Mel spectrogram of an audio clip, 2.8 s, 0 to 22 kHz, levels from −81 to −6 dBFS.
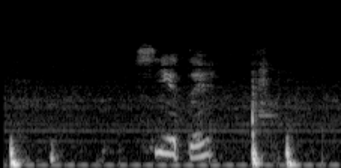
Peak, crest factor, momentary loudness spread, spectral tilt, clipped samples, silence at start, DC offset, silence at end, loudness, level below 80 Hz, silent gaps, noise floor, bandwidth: -8 dBFS; 22 dB; 16 LU; -8 dB/octave; under 0.1%; 0.1 s; under 0.1%; 0.35 s; -30 LUFS; -52 dBFS; none; -54 dBFS; 7.2 kHz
